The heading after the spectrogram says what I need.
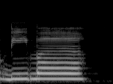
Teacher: alif dan setelahnya tidak bertemu dengan Hamzah sukun wakaf dan tasydid cara membacanya itu panjang 2 harokat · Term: Mad Thobi'i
